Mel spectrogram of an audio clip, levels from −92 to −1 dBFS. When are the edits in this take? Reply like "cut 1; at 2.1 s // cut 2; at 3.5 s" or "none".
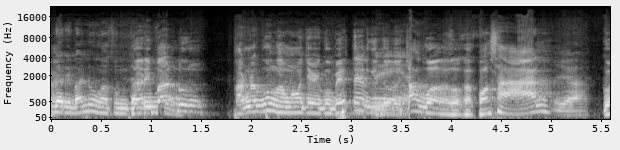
cut 1; at 3.6 s

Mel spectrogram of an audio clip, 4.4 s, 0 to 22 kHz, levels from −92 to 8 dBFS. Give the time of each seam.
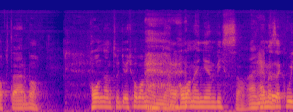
none

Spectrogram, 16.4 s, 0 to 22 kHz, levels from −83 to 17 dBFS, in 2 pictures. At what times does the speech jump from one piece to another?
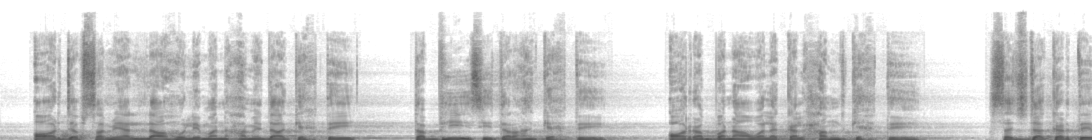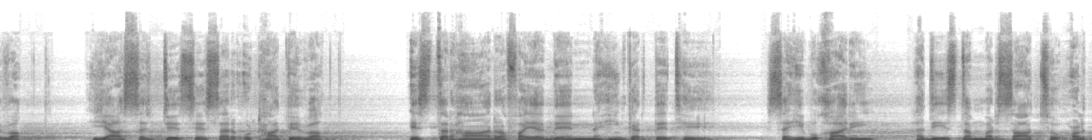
none

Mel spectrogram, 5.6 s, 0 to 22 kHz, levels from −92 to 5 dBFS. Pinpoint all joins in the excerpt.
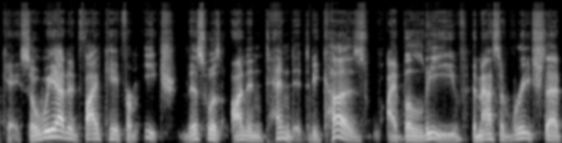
cut 1; at 3.1 s // cut 2; at 4.6 s

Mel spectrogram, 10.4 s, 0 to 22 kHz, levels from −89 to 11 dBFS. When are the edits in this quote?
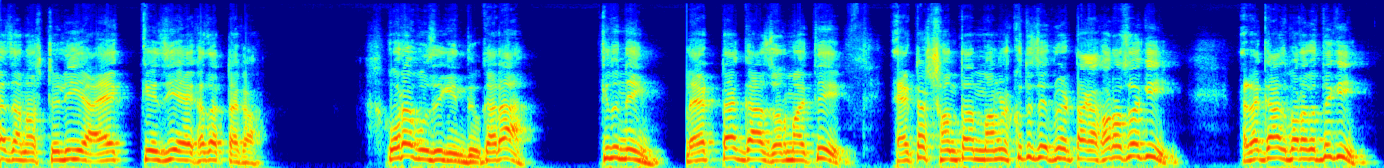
cut 1; at 5.2 s

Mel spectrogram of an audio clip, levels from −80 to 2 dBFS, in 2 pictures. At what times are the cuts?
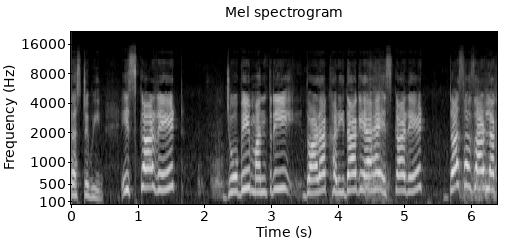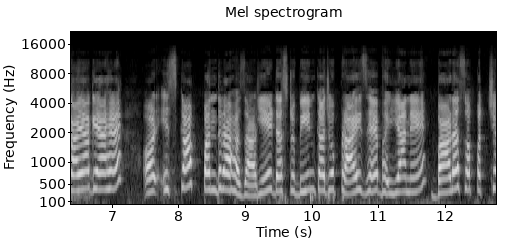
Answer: cut 1; at 9.2 s

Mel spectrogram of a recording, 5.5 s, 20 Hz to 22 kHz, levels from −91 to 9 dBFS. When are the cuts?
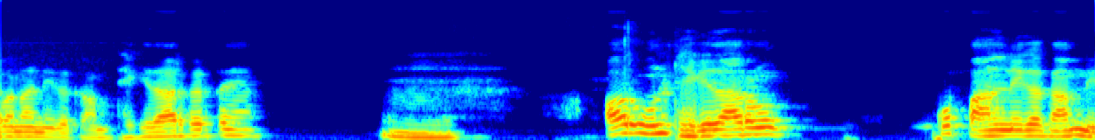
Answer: none

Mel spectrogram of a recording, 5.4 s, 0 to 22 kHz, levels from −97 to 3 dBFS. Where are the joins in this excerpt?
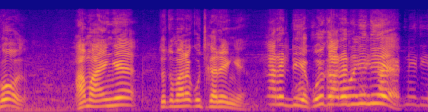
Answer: cut 1; at 3.4 s

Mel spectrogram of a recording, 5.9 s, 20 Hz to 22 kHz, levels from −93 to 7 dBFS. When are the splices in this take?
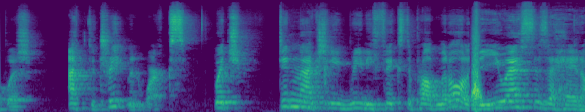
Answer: cut 1; at 4.7 s

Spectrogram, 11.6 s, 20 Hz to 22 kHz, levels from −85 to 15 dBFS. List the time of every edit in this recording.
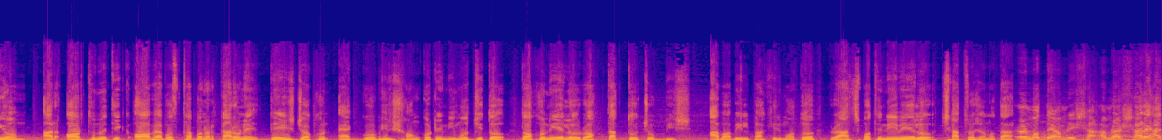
cut 1; at 10.2 s

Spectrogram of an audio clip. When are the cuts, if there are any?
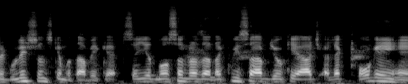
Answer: cut 1; at 1.3 s

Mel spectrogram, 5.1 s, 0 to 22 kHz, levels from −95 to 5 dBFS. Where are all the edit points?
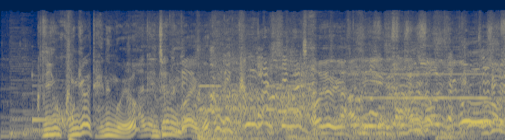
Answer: cut 1; at 3.8 s

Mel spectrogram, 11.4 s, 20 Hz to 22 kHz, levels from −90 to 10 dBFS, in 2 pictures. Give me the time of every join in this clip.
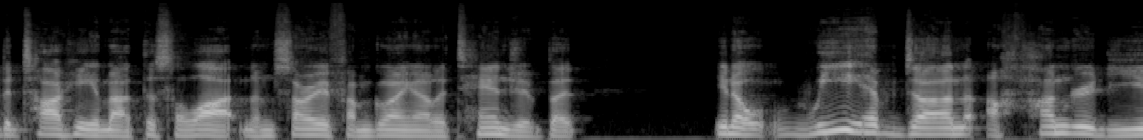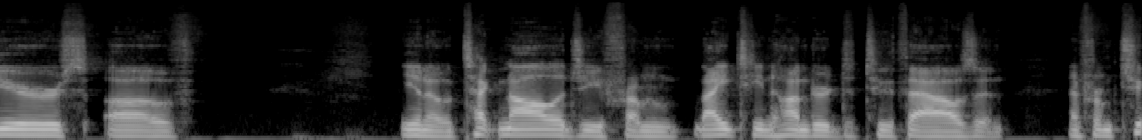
none

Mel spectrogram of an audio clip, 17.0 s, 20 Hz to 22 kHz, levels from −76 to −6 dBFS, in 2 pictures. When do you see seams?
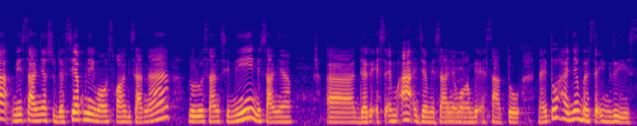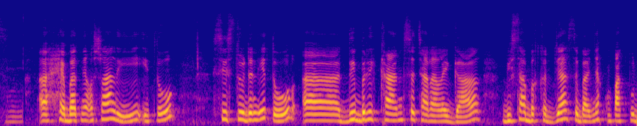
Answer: cut 1; at 8.7 s

